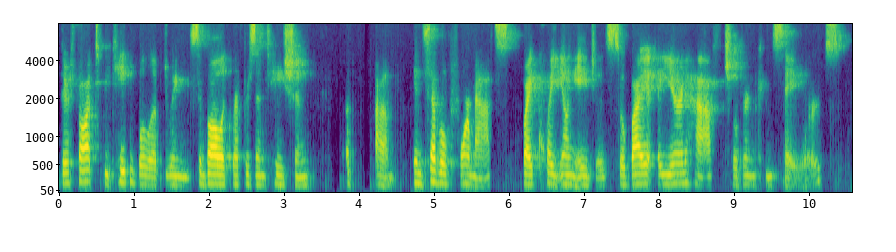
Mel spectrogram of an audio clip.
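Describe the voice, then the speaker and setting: Low, creaky-voiced woman presenting research. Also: a little mellow, slight background noise, low-quality recording. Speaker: academic speaker at a workshop. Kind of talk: academic conference presentation. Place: live workshop room, relayed to video call.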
